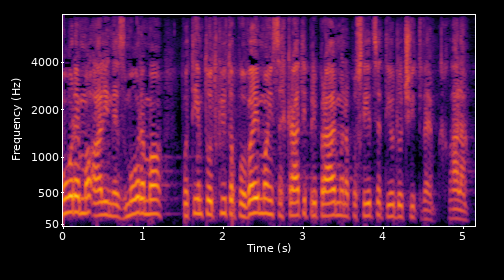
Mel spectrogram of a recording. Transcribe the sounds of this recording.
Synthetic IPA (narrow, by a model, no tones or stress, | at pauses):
oːɾɛmɔʔalinɛzmoːɾɛmɔ | pɔt̪eːmt̪oːt̪kɾiːt̪ɔpɔʋɛjmɔinsɛxkɾaːt̪ipɾipɾaːʋimɔnapɔsled̪it̪ɛt̪eːɔd̪lɔt͡ʃiːt̪ʋɛxʋaːla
